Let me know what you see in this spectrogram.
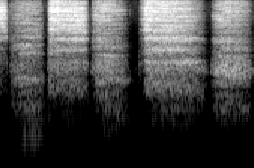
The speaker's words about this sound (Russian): То есть мы вначале выдыхаем там половину воздуха, делаем полный вдох, потом выдыхаем чуть больше еще, чем половину, делаем полный вдох. Выглядит это обычно так.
